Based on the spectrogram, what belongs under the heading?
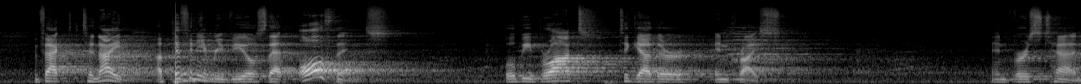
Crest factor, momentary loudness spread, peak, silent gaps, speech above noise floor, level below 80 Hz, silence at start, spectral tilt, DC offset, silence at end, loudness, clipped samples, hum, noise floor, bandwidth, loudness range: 22 dB; 20 LU; -6 dBFS; none; 28 dB; -62 dBFS; 0.35 s; -4.5 dB/octave; under 0.1%; 0 s; -26 LUFS; under 0.1%; none; -53 dBFS; 18 kHz; 11 LU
